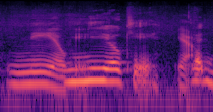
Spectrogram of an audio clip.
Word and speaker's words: gnocchi: a boil, and we're going to cook the gnocchi. And you're going to see how fast it cooks. I feel like I've been pronouncing it wrong because I say gnocchi, but you say gnocchi.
